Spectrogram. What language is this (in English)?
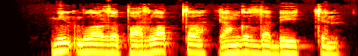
Bashkir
